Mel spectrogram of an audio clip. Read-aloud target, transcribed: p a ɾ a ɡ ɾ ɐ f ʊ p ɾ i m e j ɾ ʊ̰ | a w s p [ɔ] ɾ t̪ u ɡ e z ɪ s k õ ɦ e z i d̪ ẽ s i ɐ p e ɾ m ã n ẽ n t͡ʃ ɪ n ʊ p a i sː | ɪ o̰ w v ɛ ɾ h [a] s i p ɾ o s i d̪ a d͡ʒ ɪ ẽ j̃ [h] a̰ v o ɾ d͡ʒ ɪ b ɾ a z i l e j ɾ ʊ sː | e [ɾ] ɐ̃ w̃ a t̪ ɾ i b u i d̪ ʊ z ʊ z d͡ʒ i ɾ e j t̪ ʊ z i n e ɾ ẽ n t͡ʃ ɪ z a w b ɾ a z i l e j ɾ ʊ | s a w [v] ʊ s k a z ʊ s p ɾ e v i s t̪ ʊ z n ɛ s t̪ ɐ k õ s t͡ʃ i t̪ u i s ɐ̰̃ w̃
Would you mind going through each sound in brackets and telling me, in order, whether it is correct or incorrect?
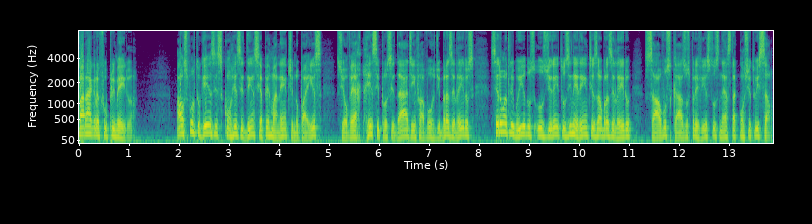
incorrect, incorrect, incorrect, correct, correct

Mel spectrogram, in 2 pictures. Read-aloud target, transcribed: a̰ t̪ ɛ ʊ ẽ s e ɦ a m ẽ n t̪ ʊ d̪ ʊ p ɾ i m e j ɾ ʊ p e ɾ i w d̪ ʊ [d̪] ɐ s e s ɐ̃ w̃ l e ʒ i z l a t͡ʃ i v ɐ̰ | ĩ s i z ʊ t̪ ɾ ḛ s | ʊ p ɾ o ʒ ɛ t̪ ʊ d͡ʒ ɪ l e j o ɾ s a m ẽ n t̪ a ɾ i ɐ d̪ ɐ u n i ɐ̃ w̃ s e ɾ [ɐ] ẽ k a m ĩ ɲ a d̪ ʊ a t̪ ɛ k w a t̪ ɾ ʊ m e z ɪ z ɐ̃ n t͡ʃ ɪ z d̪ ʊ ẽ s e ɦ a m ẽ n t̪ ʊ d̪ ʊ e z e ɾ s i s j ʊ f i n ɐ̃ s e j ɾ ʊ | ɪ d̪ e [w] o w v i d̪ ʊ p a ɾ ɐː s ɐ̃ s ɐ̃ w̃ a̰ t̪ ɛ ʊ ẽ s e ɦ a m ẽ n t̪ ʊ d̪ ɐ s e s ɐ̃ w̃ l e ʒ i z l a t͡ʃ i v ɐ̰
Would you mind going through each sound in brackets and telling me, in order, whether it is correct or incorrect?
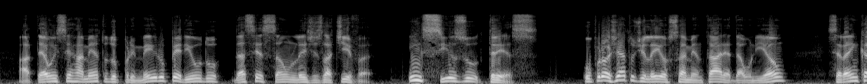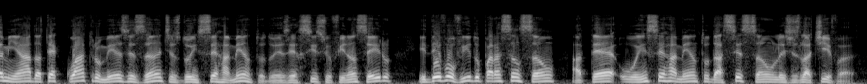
correct, incorrect, incorrect

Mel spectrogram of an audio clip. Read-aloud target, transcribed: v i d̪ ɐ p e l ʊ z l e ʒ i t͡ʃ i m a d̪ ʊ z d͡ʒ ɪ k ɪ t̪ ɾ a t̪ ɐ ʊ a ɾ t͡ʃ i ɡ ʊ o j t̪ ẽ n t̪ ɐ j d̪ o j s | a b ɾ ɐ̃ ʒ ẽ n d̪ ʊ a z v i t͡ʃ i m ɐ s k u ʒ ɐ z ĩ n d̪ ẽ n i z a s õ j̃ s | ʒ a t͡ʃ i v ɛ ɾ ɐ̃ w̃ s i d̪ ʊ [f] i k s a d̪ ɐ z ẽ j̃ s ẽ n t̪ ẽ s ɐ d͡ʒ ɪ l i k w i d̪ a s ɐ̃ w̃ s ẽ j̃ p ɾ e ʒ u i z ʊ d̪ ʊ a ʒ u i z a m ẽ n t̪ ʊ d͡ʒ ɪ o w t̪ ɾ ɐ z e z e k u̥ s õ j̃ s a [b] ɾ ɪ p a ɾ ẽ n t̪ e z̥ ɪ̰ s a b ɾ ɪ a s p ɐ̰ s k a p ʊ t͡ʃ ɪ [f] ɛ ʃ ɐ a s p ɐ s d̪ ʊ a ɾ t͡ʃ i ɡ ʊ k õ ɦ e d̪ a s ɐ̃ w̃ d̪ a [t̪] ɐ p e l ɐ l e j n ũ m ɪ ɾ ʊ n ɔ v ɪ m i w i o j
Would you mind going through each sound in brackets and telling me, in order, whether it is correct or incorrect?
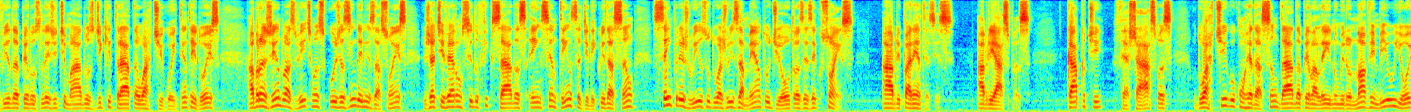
correct, correct, correct, incorrect

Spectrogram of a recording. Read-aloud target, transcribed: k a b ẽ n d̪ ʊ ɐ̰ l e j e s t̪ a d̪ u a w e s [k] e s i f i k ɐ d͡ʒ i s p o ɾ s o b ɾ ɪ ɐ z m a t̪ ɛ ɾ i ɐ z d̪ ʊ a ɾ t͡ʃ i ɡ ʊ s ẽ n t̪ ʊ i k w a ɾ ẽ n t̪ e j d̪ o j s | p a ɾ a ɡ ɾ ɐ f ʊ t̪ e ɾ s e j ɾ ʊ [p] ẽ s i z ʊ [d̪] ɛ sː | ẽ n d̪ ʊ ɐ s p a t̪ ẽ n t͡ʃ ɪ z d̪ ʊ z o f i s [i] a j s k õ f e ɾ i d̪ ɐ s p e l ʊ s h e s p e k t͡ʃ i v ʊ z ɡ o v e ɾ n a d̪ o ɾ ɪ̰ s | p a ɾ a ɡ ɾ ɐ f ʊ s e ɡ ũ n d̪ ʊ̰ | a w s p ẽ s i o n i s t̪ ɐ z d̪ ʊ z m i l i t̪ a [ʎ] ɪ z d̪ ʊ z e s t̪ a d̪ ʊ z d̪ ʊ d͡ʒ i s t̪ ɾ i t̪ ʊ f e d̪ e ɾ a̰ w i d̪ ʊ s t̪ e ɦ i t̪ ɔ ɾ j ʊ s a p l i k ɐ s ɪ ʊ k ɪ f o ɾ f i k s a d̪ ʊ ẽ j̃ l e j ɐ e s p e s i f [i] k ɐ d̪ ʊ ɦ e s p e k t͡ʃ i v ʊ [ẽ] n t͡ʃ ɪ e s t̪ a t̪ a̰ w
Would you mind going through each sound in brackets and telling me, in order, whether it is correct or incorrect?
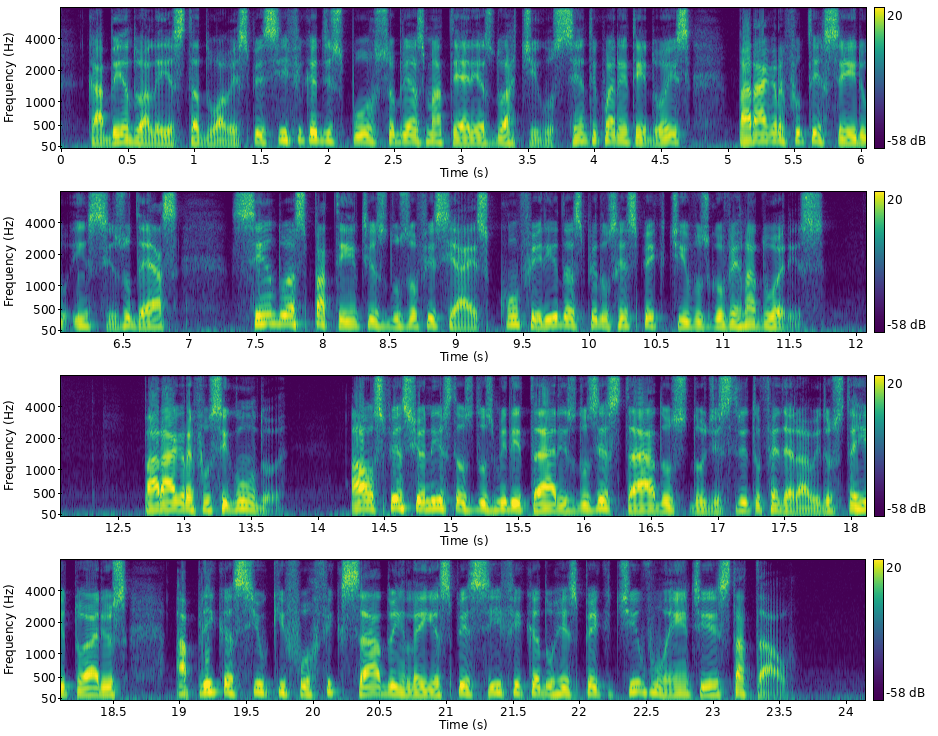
incorrect, incorrect, correct, correct, incorrect, correct, correct

